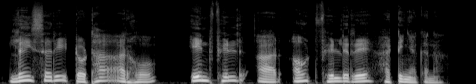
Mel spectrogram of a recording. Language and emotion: Santali, neutral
